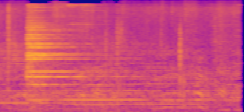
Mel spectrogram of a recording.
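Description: A metal temple bell struck once, a fraction of a second in, its clear ringing tone fading away over the next second.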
